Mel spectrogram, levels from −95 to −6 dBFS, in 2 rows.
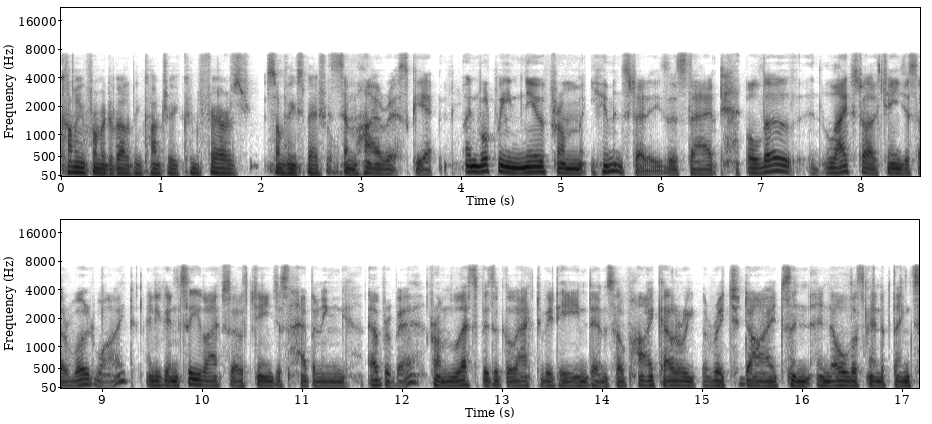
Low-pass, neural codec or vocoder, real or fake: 7.2 kHz; autoencoder, 48 kHz, 128 numbers a frame, DAC-VAE, trained on Japanese speech; fake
